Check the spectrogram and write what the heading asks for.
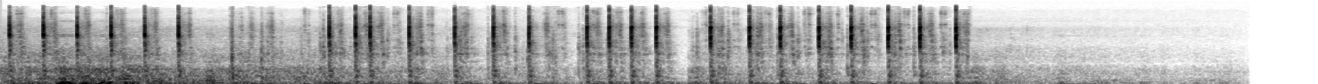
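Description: Rapid keystroke clicks in short runs, a typing sound effect, stopping about five seconds in, over a low rumble that fades away.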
